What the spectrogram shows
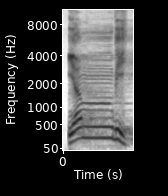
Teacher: fathah tanwin bertemu ba namanya bacaan iqlab siap membalik pada huruf mim. Yambi tetapi kita siap membunyikan huruf ba namanya bacaan iqlab.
